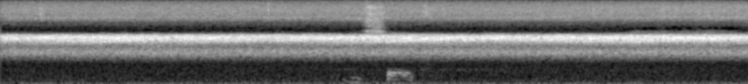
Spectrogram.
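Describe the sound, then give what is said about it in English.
A dense, unbroken chorus of tree frogs trills steadily at a high pitch throughout, loud and constant, with a person briefly speaking a few words partway through. “you got any other questions about tree frogs?”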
